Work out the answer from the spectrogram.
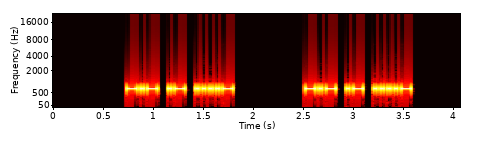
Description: Morse code, heard as a keyed tone, about 36 wpm, 700 Hz. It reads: KA4 KA4
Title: USA Call Sign Prefixes - Repeated 2x - 35wpm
